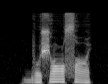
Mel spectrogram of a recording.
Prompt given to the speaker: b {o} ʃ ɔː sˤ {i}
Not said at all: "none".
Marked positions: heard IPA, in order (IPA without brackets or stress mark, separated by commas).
o, e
